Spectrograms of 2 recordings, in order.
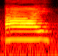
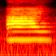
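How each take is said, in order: Both takes have the same delivery.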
